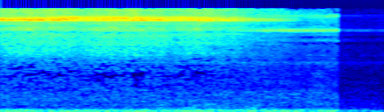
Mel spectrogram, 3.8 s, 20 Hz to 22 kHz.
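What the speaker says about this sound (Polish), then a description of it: "Naprzeciwko właśnie jakiś pociąg też wjechał." A train arrives in Train Simulator 2022 on the Welwyn Garden City to London route, rumbling in with a low, steady roar and a high metallic hiss above it, fairly quiet and continuous before fading abruptly.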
